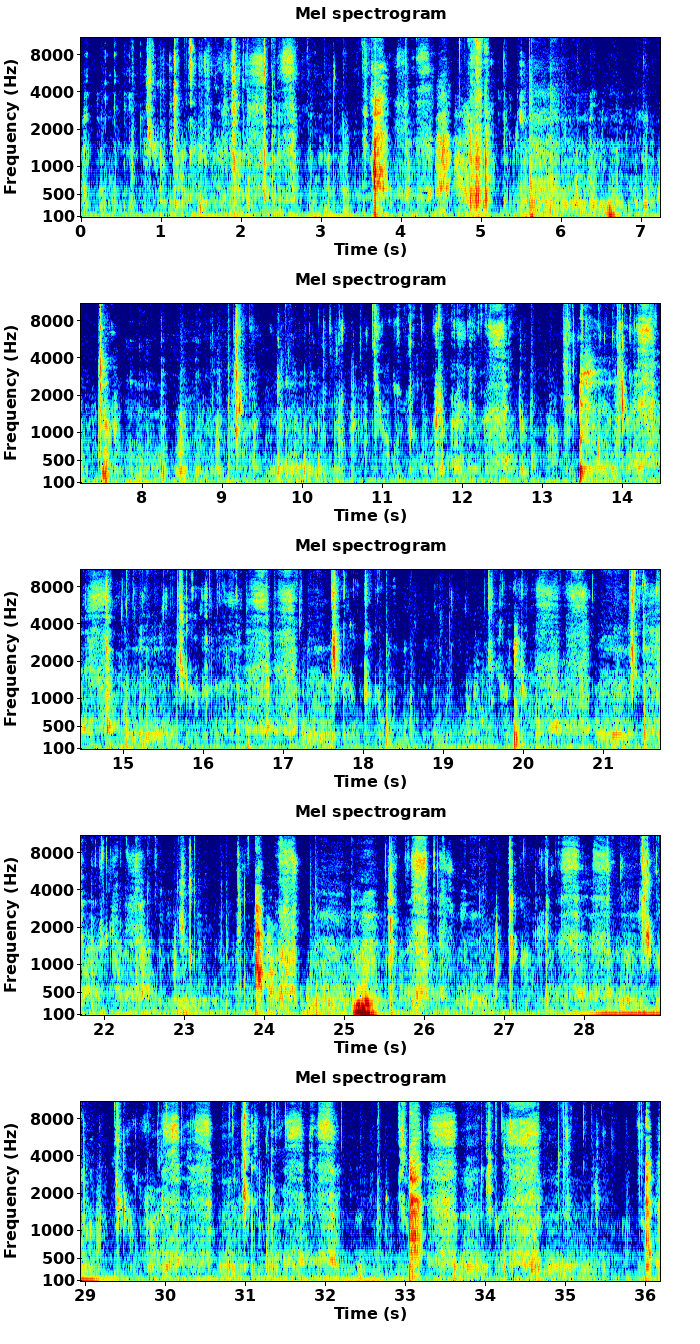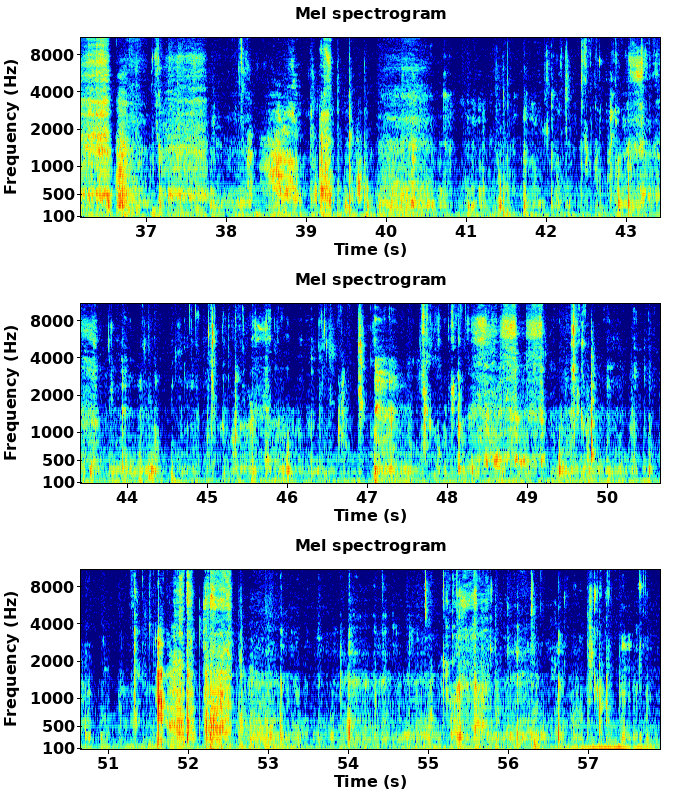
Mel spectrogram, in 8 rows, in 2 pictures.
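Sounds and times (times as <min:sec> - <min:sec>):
chewing and biting meat: 0:00.0 - 0:57.9
dull low rumble: 0:25.1 - 0:25.5, 0:27.0 - 0:33.8, 0:56.3 - 0:57.9.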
